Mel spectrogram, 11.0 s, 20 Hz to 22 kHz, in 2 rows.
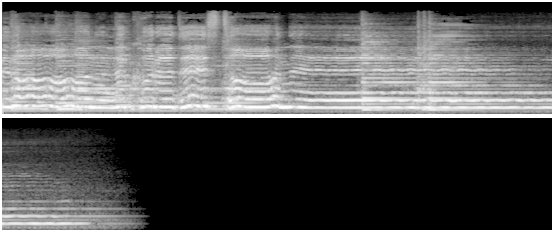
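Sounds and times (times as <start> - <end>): person singing: 0.0 - 6.7
plucked strings: 0.0 - 6.8.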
